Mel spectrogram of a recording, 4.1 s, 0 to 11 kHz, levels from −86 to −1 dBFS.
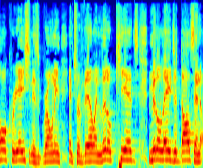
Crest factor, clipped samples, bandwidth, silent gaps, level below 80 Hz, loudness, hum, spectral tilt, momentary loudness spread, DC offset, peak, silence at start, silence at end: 10 dB; under 0.1%; 10.5 kHz; none; -28 dBFS; -13 LUFS; none; -5 dB/octave; 6 LU; under 0.1%; -2 dBFS; 0 s; 0 s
